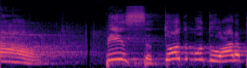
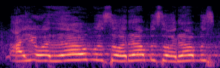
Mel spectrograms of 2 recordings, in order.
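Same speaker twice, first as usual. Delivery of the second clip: building to a shout; 5 semitones higher, 9 dB louder than usual. Real, not acted. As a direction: build it up like a preacher's climax. Building climax of story. (proclamando alto, crescendo)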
